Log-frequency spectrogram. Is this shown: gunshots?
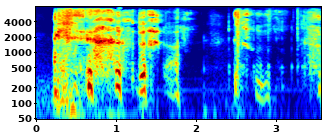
no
